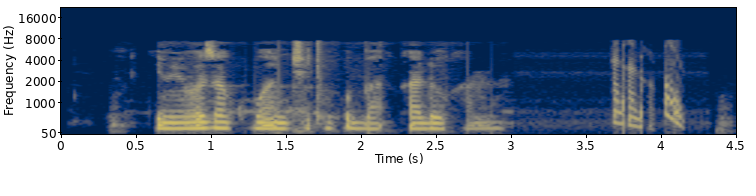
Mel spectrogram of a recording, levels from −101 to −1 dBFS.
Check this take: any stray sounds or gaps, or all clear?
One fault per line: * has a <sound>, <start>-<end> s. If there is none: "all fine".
* has a chirp, 3.7-4.2 s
